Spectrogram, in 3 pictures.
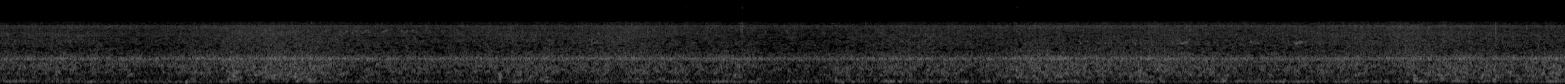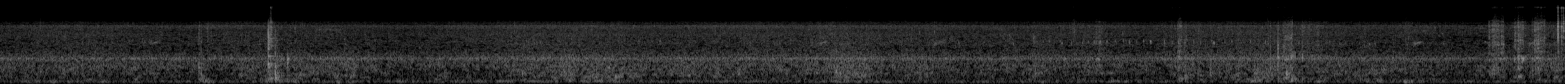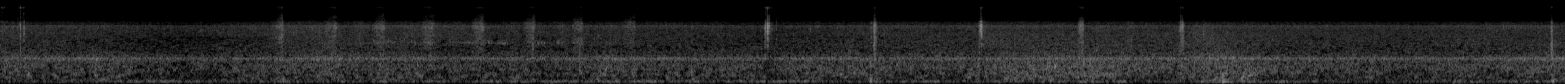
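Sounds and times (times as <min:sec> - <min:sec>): rushing water hiss: 0:00.0 - 0:46.9.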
